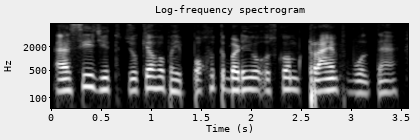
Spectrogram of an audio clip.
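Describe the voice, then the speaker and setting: Dry-voiced teacher drilling vocabulary. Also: male voice, fairly high pitch, fairly even intonation, brisk, mellow, no echo. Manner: repetitive, spells words out letter by letter; frequent check-ins with listeners. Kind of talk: exam-prep vocabulary lesson.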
